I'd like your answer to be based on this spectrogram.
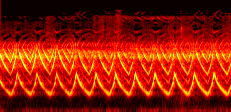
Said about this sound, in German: Das heißt, ich habe hier jetzt den Bewegungsmelder aktiviert. Und ihr hört, was passiert. Ich habe das Gerät eben umgedreht und bekomme jetzt den Alarm.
